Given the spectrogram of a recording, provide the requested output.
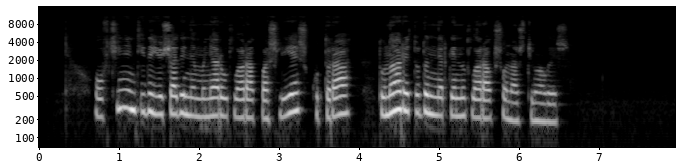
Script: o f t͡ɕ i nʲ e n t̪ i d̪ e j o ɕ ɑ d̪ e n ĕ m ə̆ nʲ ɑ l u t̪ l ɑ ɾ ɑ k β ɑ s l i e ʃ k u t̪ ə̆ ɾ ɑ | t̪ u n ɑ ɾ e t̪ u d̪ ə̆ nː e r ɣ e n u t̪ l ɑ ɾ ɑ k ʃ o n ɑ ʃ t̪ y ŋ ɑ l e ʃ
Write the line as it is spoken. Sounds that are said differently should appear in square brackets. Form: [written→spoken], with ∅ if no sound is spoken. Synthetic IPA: o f t͡ɕ i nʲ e n t̪ i d̪ e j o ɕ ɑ d̪ e n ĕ m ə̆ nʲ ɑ [l→ɾ] u t̪ l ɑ ɾ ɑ k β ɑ [s→ʃ] l i e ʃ k u t̪ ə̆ ɾ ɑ | t̪ u n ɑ ɾ e t̪ u d̪ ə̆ nː e r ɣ e n u t̪ l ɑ ɾ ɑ k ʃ o n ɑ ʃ t̪ y ŋ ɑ l e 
